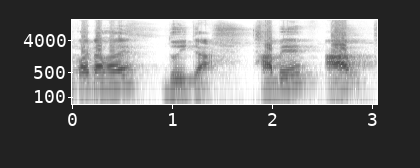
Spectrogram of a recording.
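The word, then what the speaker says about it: 食: এটার উচ্চারণ কয়টা হয়? দুইটা, থাবে আর শকু, থাবে আর শকু, ঠিক আছে?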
